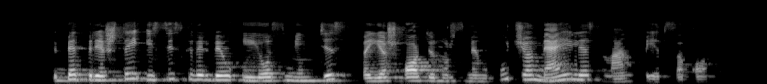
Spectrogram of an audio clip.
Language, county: Lithuanian, Vilnius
